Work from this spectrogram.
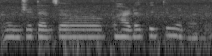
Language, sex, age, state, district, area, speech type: Marathi, female, 18-30, Maharashtra, Sindhudurg, rural, spontaneous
